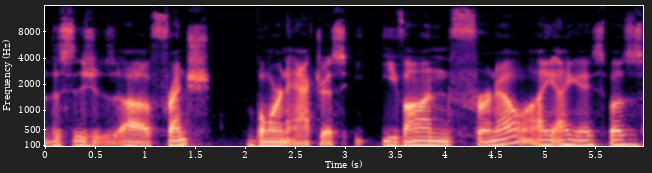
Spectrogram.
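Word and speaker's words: Yvonne Furneaux: then um the decisions uh French born actress Yvonne Ferno I I suppose that's how you'd pronounce that right yes yeah still alive at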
